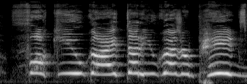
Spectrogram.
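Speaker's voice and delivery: high, loud, slowed imitation of the brother yelling; mock yelling. Brother yelling at police while being dragged down the stairs, mock shout. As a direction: shout it the way he did, dragged downstairs.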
